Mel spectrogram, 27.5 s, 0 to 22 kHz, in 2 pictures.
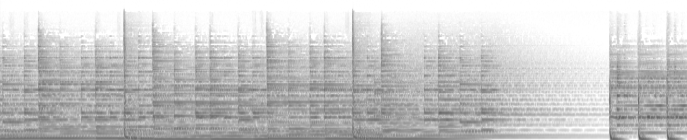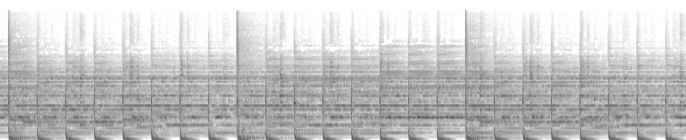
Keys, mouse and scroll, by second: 3.4 click, 4.1-8.0 scroll down 3, 8.0 click, 12.1 click, 14.4 click, 16.0 click, 19.8 click, 22.3 click, 24.4-26.8 drag.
